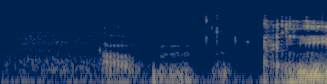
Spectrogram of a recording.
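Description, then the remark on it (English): A short, low, guttural burp rumbles for about half a second before a louder, breathy burst of noise cuts in. “Oh, sorry, Henry's mom, for burping right then.”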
